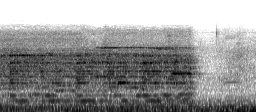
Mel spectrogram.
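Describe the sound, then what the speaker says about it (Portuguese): A phone's melodic ringtone plays in the open after being taken out of a disposable-cup amplifier, a steady tinny tune that cuts off near the end. "Vocês viram a diferença eu tirando o telefone tocando de dentro da caixa amplificada"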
